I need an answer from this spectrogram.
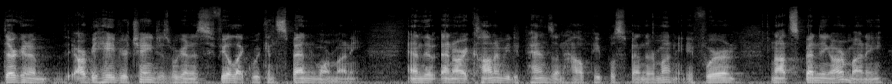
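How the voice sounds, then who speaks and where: Low-voiced man from Costa Rica. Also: brisk. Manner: explanatory, conversational. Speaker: economics instructor, guest. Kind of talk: explaining casually on a talk show.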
